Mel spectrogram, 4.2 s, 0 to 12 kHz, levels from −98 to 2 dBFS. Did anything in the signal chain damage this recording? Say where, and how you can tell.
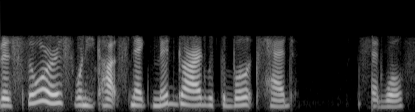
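Yes, at the network stage. Around 3.67 s the speech loses its edge and smears into a thin, buzzy extension that fades, then takes until about 3.78 s to firm up again. That's VoIP packet loss concealed by the speech codec: about 40 ms of audio went missing, which points to two lost 20 ms packets. The Speex decoder kept replaying its last pitch and filter at falling gain, and because each frame leans on the one before, the voice stays weak a bit past the gap.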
